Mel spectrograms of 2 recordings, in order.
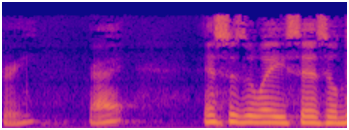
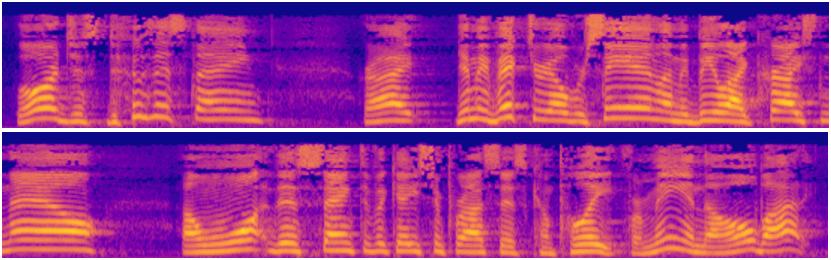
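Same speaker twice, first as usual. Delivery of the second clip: pleading prayer; 5 semitones higher, 10 dB louder than usual. Pretend. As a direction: beg the Lord to hurry up. Preacher voices his own impatient prayer.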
